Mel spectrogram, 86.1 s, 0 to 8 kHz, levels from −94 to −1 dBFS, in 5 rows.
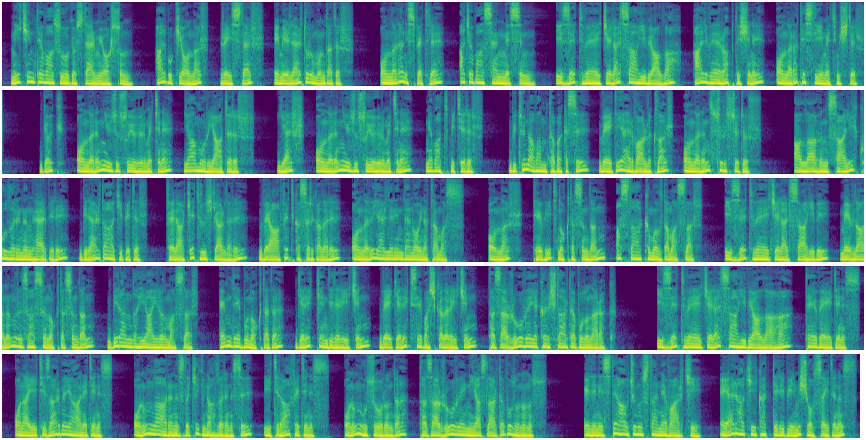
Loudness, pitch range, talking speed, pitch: -9 LUFS, 95-125 Hz, 85 wpm, 110 Hz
